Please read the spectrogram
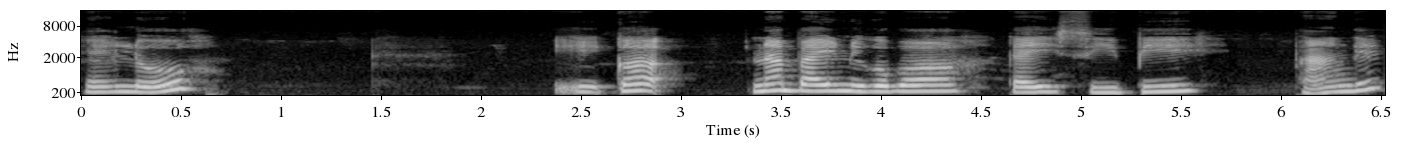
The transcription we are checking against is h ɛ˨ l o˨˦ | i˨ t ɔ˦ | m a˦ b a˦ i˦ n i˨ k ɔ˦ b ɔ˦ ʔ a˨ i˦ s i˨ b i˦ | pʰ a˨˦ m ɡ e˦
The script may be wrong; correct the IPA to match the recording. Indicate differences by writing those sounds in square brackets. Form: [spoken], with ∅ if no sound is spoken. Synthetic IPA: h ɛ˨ l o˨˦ | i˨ [k] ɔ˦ | [n] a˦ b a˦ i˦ n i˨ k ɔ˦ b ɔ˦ [k] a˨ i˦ s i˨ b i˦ | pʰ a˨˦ [ŋ] ɡ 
